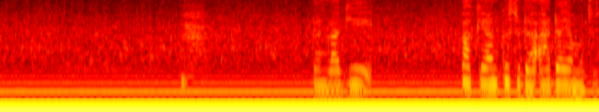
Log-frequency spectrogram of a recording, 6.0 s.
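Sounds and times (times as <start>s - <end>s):
flowing river stream: 0.0s - 5.9s
speech: 3.2s - 3.8s, 4.6s - 5.9s.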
